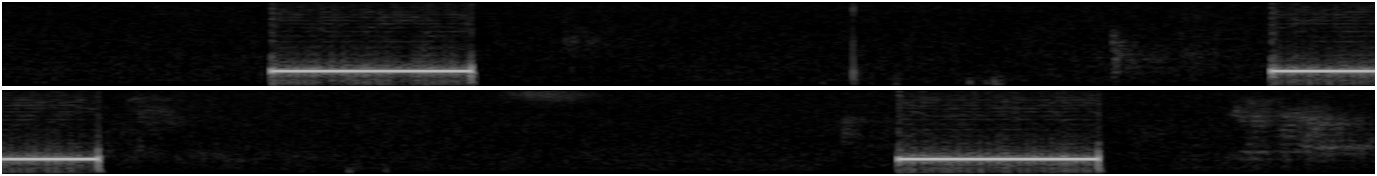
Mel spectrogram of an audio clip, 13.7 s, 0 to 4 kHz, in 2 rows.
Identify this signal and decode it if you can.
Ringback tone (Europe, 425 Hz), with speech.
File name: out- -2002- - - .92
